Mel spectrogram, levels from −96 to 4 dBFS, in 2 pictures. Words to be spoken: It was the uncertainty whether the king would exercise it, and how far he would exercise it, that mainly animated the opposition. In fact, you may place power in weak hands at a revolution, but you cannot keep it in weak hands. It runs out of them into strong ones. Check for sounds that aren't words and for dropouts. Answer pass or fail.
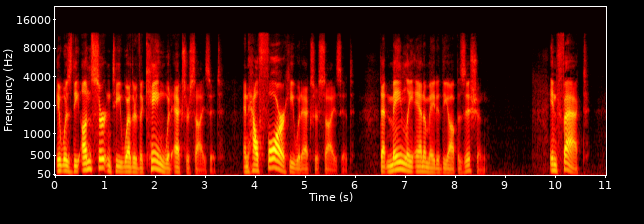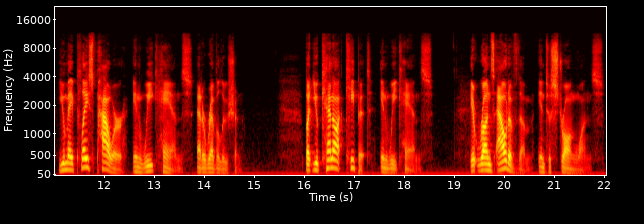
pass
